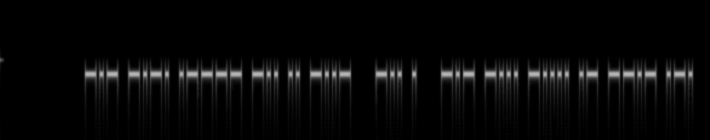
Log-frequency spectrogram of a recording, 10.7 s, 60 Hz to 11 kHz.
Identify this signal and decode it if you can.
Morse code, heard as a keyed tone, about 22 wpm, 700 Hz. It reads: KC1DIX DE KB6AQR
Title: USA Callsign DE Callsign 22wpm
